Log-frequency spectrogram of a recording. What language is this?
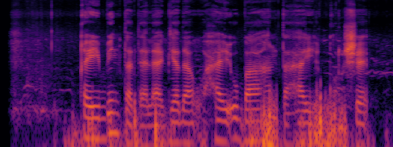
Somali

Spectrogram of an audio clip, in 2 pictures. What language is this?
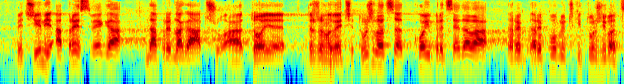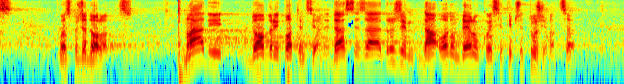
Serbian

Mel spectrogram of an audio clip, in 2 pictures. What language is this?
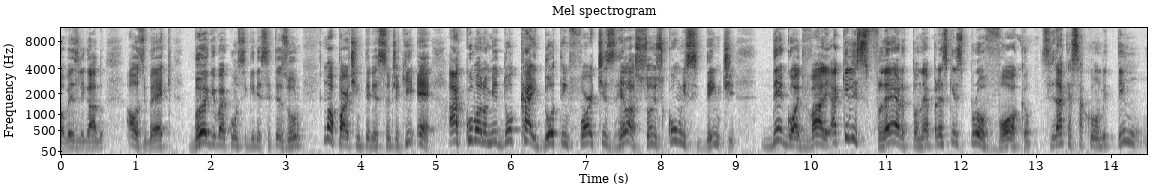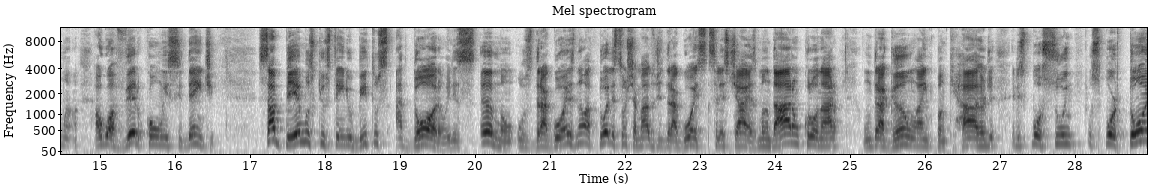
Portuguese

